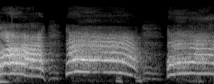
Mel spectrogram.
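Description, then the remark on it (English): A voice imitates a man screaming in pain from spikes driven through both his legs: three loud, drawn-out anguished cries in quick succession, strained, with brief gasping gaps between them and no other talk. “Probably 10 different spikes planted through both of his legs, and he's screaming in pain.”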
